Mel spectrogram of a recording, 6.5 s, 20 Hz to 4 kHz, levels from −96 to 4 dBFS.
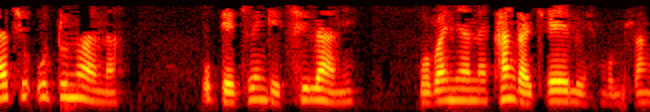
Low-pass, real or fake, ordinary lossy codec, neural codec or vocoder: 3.6 kHz; real; MP3, 16 kbps; none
